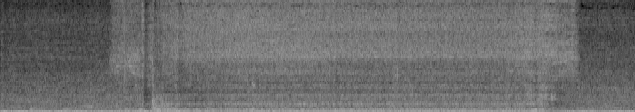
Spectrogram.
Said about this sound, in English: That sounds like someone's filling up the toilet and pressing the flush button. It sounds like the toilet being used in the place. Yeah. That was the toilet being flushed.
